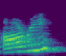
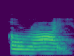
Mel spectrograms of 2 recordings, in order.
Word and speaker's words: awry: Instead of Ari, it is awry.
